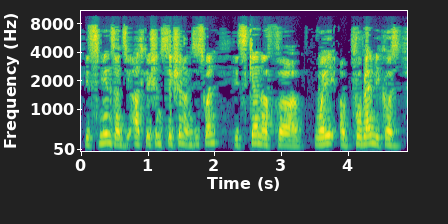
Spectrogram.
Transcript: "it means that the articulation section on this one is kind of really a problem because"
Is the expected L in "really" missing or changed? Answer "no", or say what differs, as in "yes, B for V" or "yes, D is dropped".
yes, W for L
